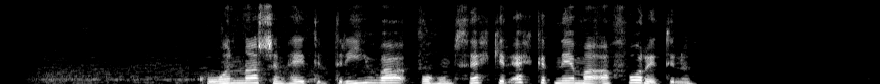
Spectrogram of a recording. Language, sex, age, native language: Icelandic, female, 50-59, Dutch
